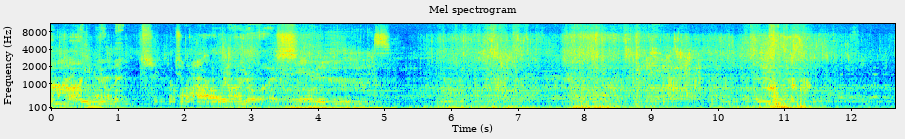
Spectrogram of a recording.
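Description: A huge creature lets out a deep, rumbling growl.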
